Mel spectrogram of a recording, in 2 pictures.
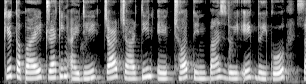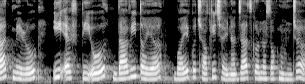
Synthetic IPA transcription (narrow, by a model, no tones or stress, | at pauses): ket̪ʌpaĩʈrakiŋɡajɖit͡sart͡sart̪inek̚t͡sʰʌt̪inpãt͡sd̪ujʔekd̪ujkosat̪̚ʰmeɾo | iepʰpiod̪aβit̪ʌjʌbʱʌekot͡sʰʌkit͡sʰʌjnʌd͡zãt͡sɡʌrnʌsʌknuɦunt͡sʰʌ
